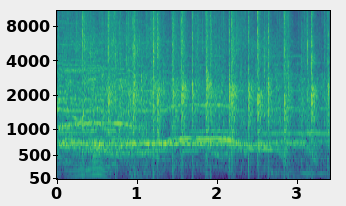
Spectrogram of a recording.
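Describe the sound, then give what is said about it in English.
A crowd claps and cheers loudly for a few seconds, dense overlapping hand claps with some whooping voices mixed in, sustained throughout. “clap it at one time”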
